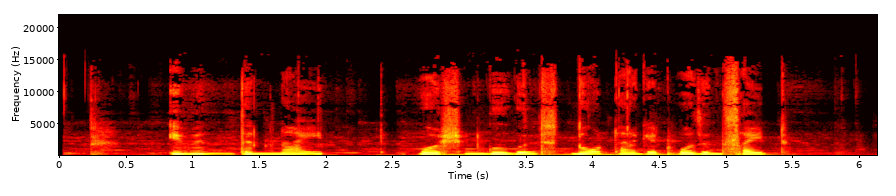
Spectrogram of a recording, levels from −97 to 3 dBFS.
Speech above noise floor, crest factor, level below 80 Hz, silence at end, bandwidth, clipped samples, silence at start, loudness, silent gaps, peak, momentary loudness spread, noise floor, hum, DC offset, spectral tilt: 41 dB; 14 dB; -58 dBFS; 0.7 s; 14 kHz; under 0.1%; 0.25 s; -19 LUFS; none; -4 dBFS; 5 LU; -59 dBFS; none; under 0.1%; -6.5 dB/octave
